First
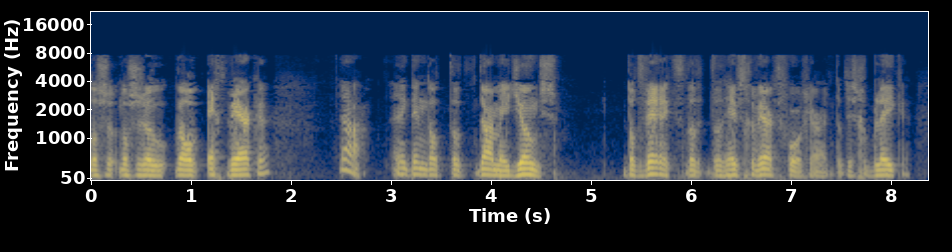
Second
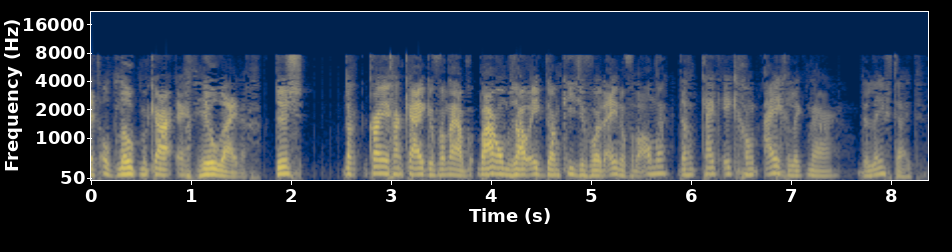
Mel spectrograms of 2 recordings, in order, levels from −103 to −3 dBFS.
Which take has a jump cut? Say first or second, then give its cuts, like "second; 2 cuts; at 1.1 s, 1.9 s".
second; 2 cuts; at 1.8 s, 5.8 s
